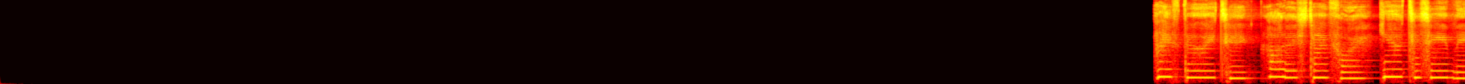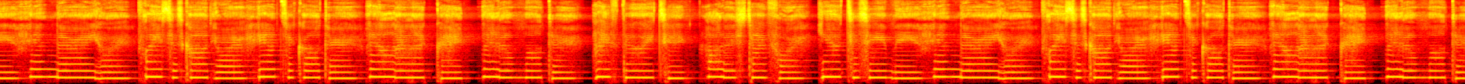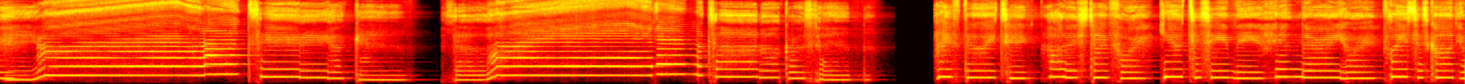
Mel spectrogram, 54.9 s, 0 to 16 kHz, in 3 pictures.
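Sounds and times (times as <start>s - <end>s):
main vocals: 14.4s - 47.6s, 48.3s - 54.9s.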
